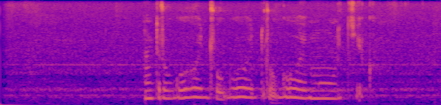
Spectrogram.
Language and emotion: Russian, sad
